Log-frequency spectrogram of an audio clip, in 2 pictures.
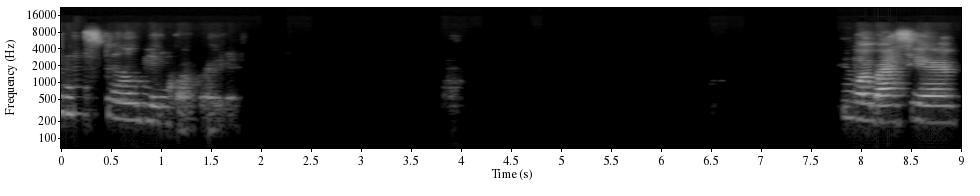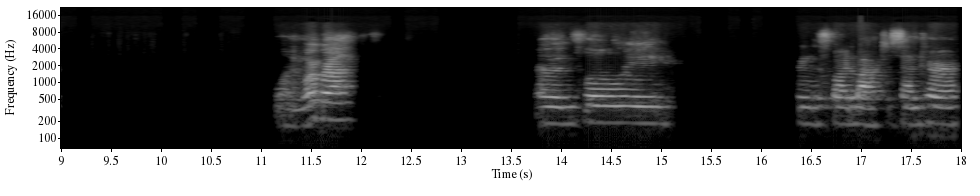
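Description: A woman speaks calmly in short phrases, with pauses between them.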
